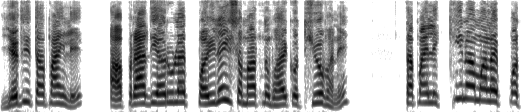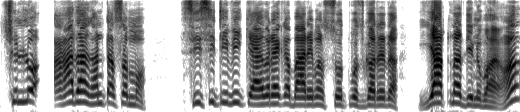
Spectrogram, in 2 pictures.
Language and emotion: Nepali, angry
